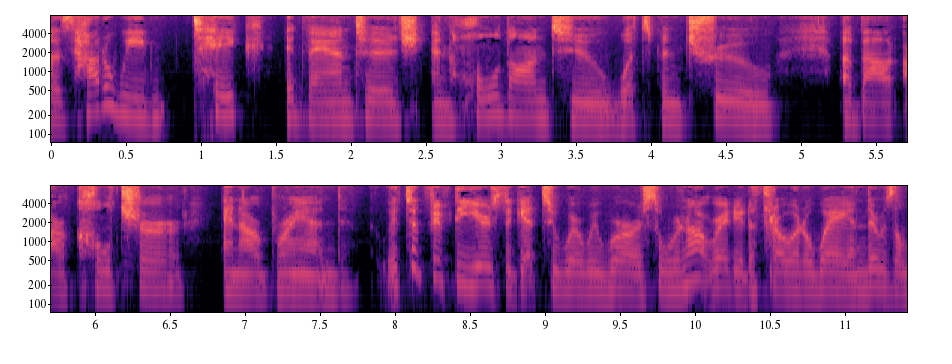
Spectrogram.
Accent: New York City, New York, United States; So I'm an immigrant. My family and I immigrated when I was 10 months old. I was raised in New York City, went through the whole New York City public school system.

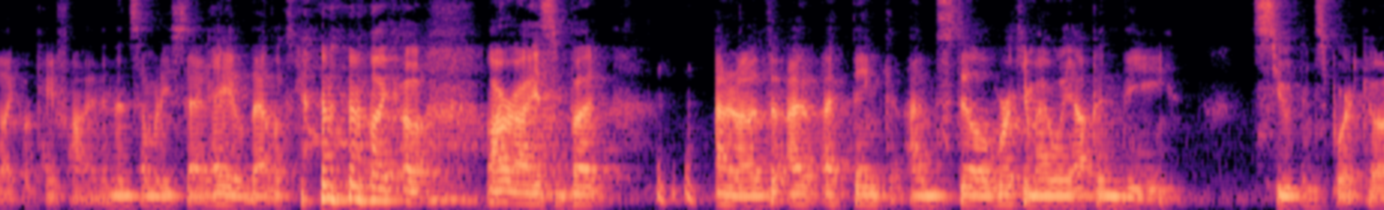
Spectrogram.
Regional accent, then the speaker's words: Massachusetts, United States; I grew up in Massachusetts.

